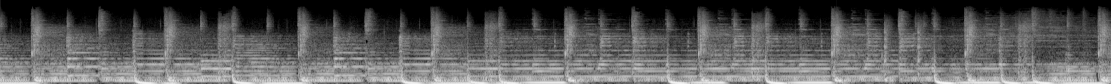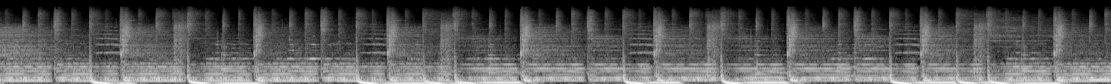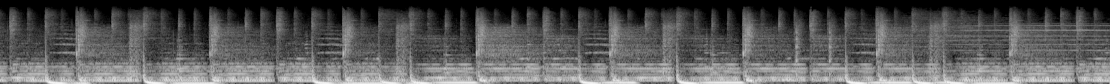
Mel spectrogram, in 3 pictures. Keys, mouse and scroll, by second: 0.0 click, 1.1 right click, 2.9 click, 9.8 right click, 10.8 click, 12.3-14.4 typing, 14.8 Return, 16.7 click, 17.8-18.9 scroll up 1, 18.9 click, 19.6 ctrl+space, 19.9-21.0 typing, 22.4 Return, 29.4 click.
